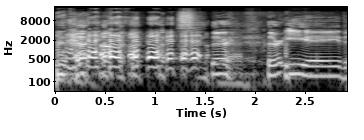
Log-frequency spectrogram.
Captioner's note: laughter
